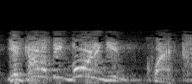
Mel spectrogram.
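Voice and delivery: high preaching line dropping to a short quack; duck-like preacher. Retold or imitated. Young evangelist mimicking his old pastor Duck, duck-like preaching. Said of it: "he'd preach like a duck".

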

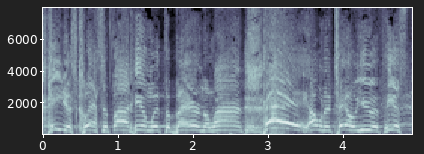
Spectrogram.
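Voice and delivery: shouted, rhythmic sermon cadence; full force preaching. Acted. Preacher shouting at the congregation about Goliath, full force preaching. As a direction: hammer each line home to the church.

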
